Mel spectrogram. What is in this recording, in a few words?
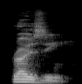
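"rosy", Australian English; pronunciations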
